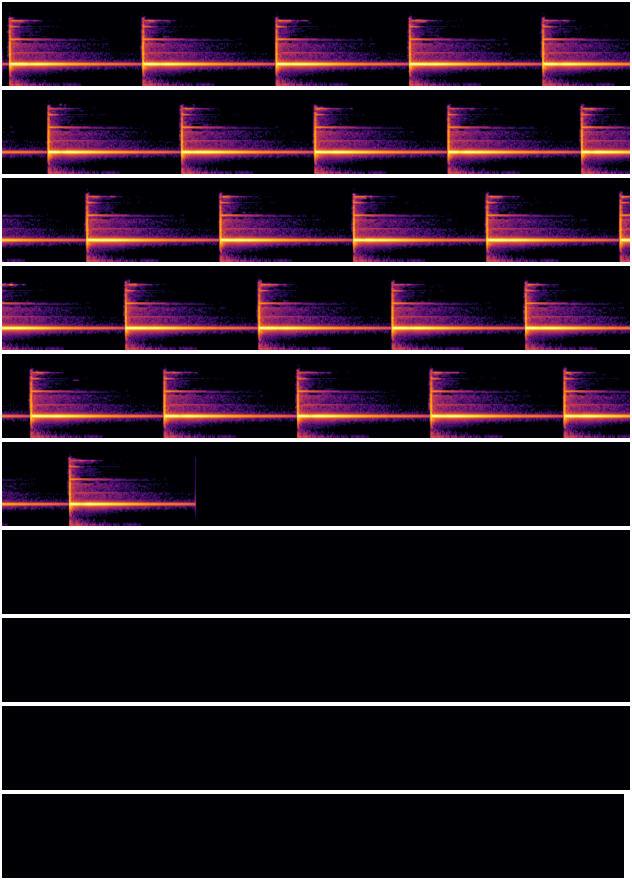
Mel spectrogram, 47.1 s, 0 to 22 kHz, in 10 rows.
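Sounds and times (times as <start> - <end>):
countdown timer beeps: 0.0 - 25.0.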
